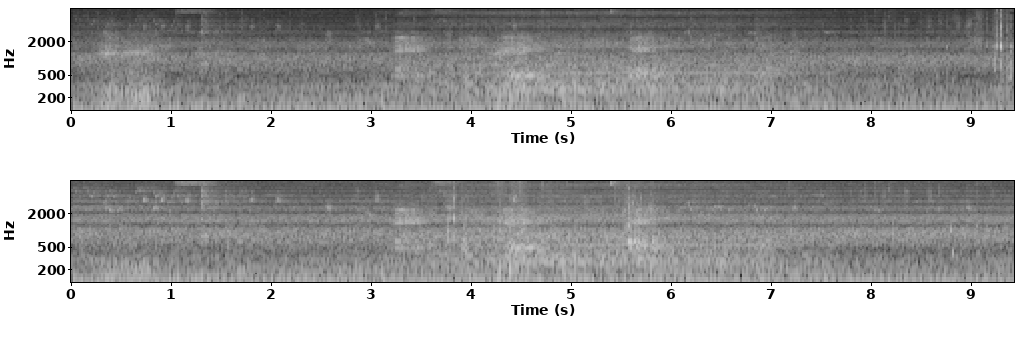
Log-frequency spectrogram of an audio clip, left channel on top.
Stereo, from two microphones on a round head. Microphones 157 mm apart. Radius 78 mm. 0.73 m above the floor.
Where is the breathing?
20° right (ahead or behind).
